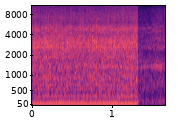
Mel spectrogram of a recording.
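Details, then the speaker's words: Bobcat 743 diesel skid steer restarting on its own after air was bled from the fuel system: deep, steady diesel rumble with no stumbling or misfire, running evenly and normally. "Yeah, that's better."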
